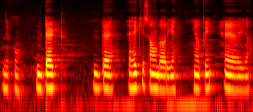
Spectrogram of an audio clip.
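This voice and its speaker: A man's voice: fairly high pitch, completely flat delivery, takes it slowly. A man with an Indian English accent teaching shorthand vowels, patiently repeating each term while he writes. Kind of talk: slow classroom lesson at a board.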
